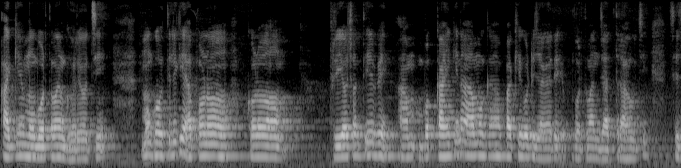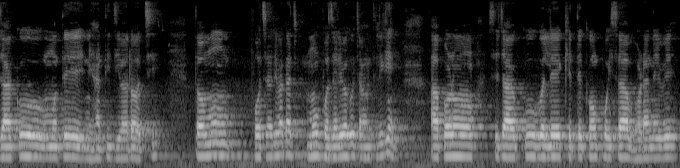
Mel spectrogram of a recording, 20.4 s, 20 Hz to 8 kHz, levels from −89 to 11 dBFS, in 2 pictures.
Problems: none marked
